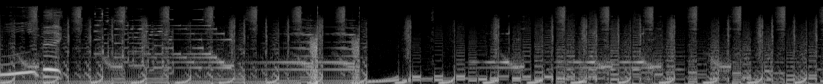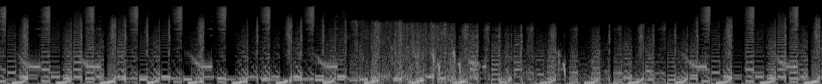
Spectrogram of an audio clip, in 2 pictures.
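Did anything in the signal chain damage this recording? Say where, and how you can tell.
Yes, the damage comes in at the codec stage of the call, as a call bitrate drop starting around 11.69 s and running to the end. From there the sound goes rough and watery, and the top end closes in from about 20 kHz down to about 8 kHz. That's the encoder being told to spend far fewer bits, sliding from 48 kbps to 8 kbps, so it codes coarsely and trims the highs. It sits at its worst for about 1.7 s and never recovers before the clip ends.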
